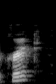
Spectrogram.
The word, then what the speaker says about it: creek: florida i want to know if you say creek or crick if you're in texas i want to know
